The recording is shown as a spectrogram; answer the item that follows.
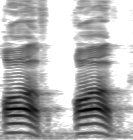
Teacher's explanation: قاف منہ بھر کے اندر سے بولیں گے قاف، قاف، جڑ زبان حلق سے لگنے لگے گی تالو سے، قاف۔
